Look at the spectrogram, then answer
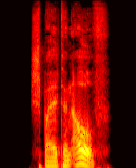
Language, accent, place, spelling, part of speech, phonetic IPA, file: German, Germany, Berlin, spalten auf, verb, [ˌʃpaltn̩ ˈaʊ̯f], De-spalten auf.ogg
- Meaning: inflection of aufspalten: 1. first/third-person plural present 2. first/third-person plural subjunctive I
